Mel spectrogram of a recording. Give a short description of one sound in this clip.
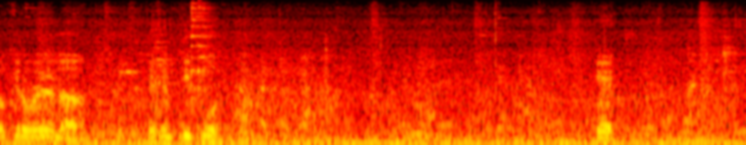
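Cutlery clinks and scrapes on a plate.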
